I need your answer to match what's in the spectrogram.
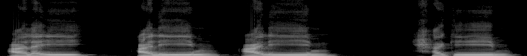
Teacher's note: আ একটু গলা চেপে বলতে হবে। হ্যাঁ, হ্যাঁ মানে ফ্যাসফেসে আওয়াজে। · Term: আইন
